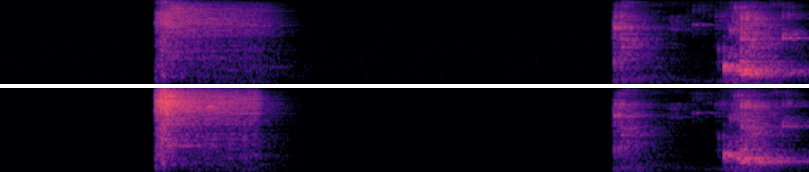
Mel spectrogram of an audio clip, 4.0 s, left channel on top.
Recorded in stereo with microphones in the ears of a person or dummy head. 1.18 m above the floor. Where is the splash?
5° left (ahead or behind), 1.6 m.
